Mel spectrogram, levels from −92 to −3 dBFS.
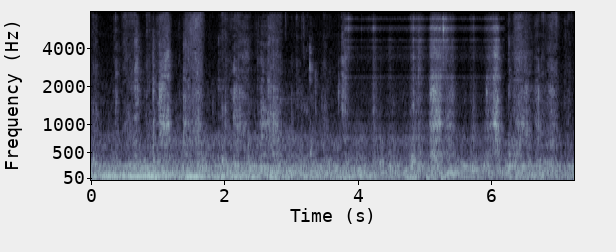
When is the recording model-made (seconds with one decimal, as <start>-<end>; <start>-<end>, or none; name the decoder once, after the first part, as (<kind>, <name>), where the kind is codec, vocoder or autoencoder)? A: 3.8-6.2 (autoencoder, DAC-VAE)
